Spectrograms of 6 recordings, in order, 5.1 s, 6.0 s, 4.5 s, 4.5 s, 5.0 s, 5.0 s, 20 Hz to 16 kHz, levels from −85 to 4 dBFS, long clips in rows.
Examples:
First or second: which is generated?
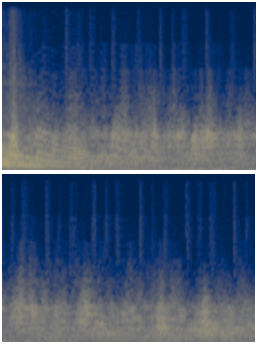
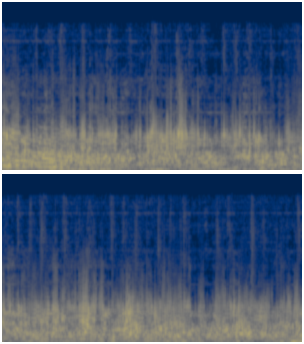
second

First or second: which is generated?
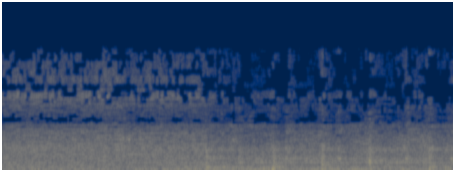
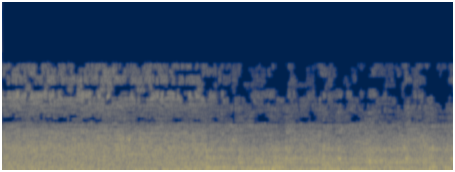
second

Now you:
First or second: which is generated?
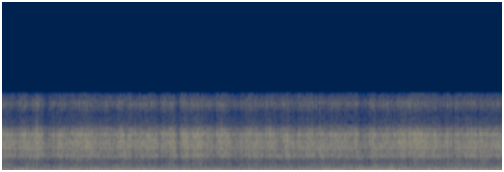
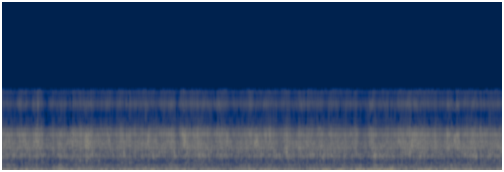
second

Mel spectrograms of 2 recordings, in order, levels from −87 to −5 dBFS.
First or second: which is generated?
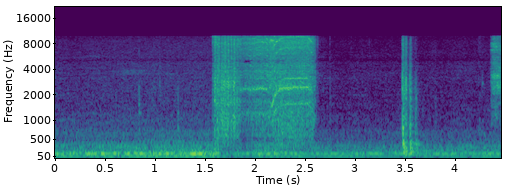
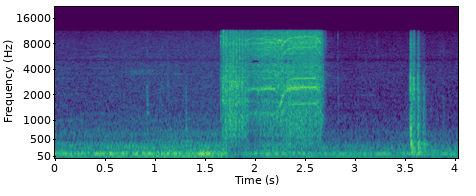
first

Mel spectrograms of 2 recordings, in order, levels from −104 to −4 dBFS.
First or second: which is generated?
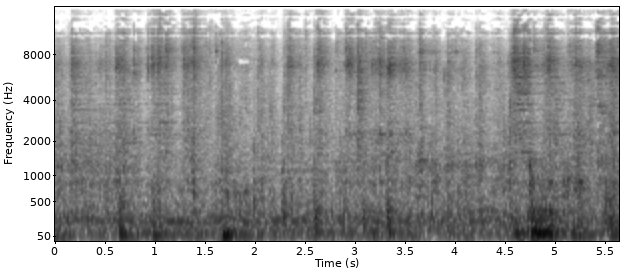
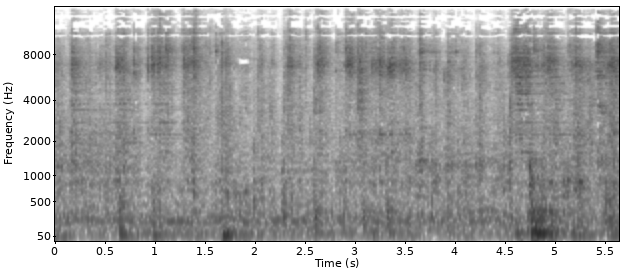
first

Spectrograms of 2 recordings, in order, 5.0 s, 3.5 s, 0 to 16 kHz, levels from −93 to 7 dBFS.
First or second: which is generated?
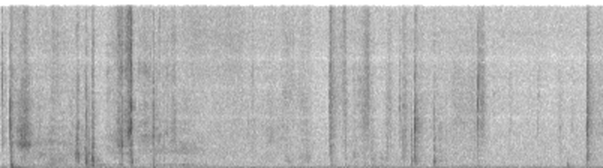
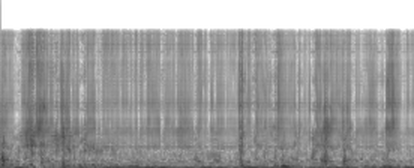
second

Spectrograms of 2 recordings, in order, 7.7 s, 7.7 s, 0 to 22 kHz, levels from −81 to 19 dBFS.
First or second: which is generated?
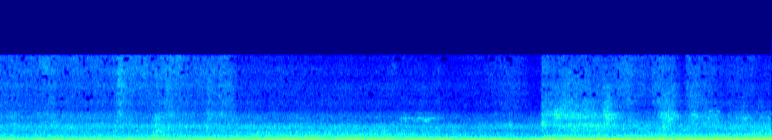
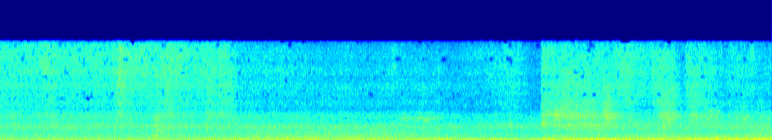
second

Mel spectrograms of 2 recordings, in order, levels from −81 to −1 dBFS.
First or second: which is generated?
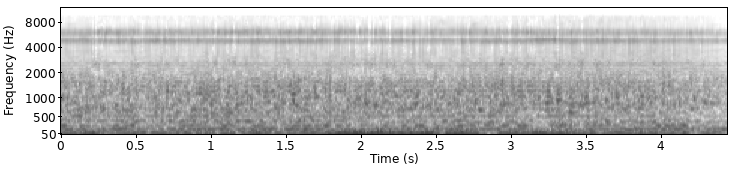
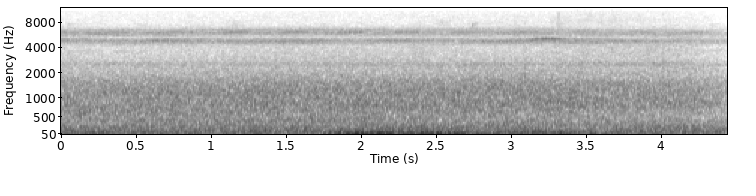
first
